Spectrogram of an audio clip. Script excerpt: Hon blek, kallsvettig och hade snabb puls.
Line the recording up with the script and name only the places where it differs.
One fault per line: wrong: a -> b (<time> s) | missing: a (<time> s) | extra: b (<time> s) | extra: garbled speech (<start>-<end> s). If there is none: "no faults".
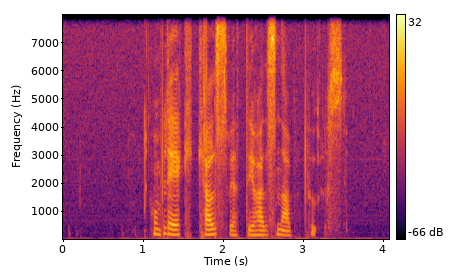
no faults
